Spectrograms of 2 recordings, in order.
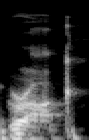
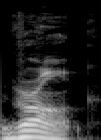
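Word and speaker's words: grok: Grock is is the pronunciation. Grock. Grock. Grock. There's no N. So it's just it's just Grock.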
